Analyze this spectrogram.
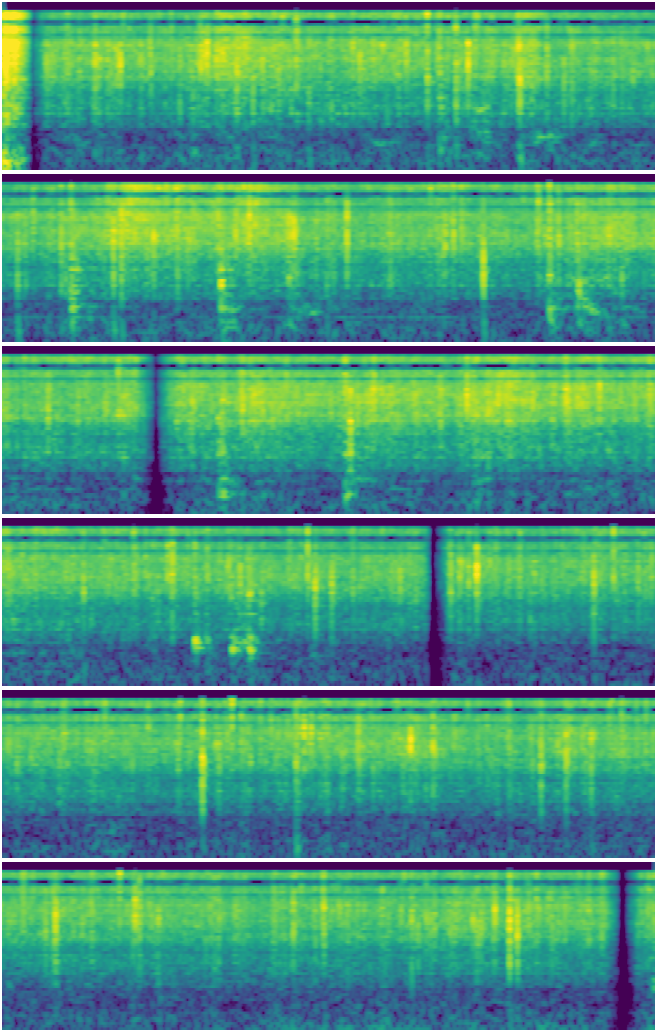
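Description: Silkworms tipped into a smoking-hot pan hit with a sudden loud burst of sizzling. They then fry with a steady, dense sizzle as they are stirred with a spatula. The sizzle drops out for a moment three times.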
